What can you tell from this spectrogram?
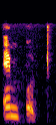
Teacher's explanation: often becomes M before bilabial P, so it sounds like input.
